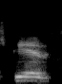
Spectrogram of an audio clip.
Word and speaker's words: Speer: because I only know Speer, that's the reason.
